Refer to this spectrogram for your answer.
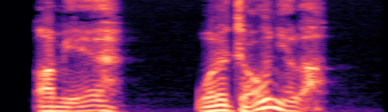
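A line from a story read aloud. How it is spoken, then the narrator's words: Loud booming shout. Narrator (Chinese): 御史宝林扯着大嗓门喊道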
